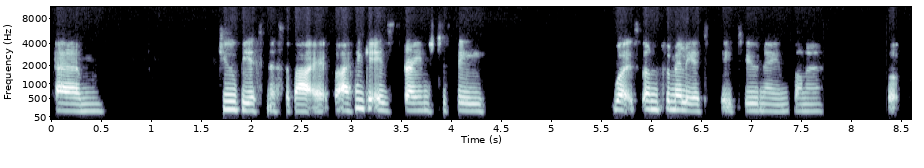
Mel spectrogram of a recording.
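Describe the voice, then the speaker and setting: A woman's voice: on the low side, steady tone, normal speed, long pauses, no room sound, narrow, tinny audio. A woman in casual conversation as an author, tentative and searching for her words. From Britain. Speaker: author, co-writer of a novel.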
